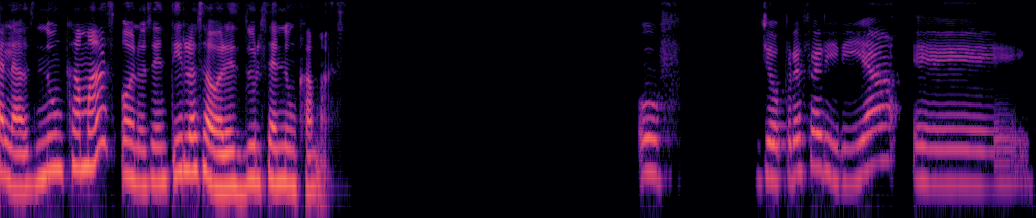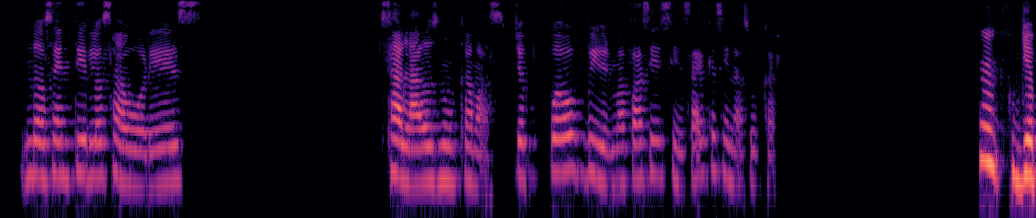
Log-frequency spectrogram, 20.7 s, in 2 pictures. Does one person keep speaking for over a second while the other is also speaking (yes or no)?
no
